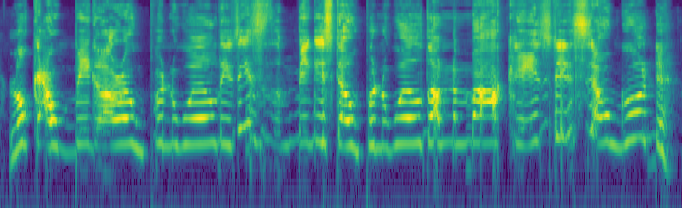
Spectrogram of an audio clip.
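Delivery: mildly mocking trailer hype; mock hype pitch. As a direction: sell it like a fake trailer voice. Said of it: "And man".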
